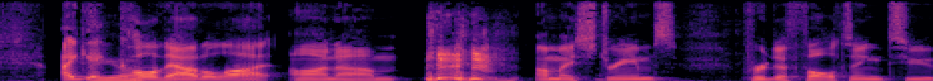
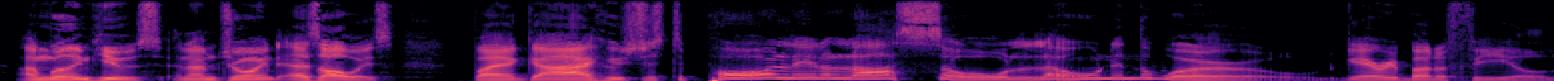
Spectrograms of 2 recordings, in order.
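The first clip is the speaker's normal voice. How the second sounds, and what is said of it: Southern preacher-style accent. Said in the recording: “What's this voice? I don't care for it. ... It's a preacher. ... the Frank Underwood, Kevin Spacey Southern accent ... the Southern Senator”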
